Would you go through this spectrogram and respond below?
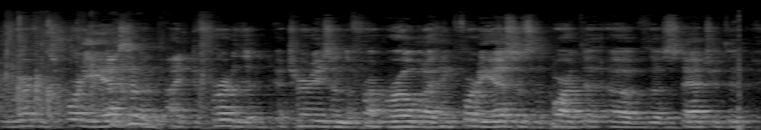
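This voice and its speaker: Flat-voiced man, distant echoey hall. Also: on the high side, quick pace, crowd noise, background noise. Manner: flat, tentative correcting. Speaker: town official. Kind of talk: official reply at town meeting.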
